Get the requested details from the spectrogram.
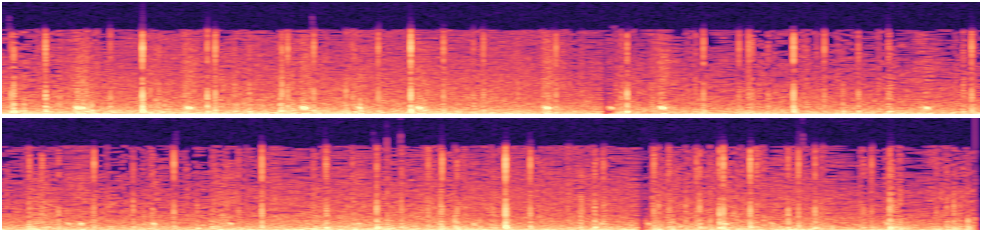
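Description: Quick footsteps patter on a hard surface.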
